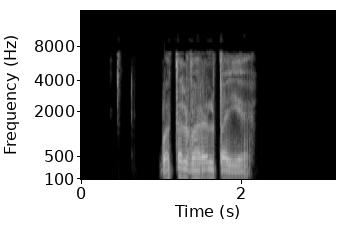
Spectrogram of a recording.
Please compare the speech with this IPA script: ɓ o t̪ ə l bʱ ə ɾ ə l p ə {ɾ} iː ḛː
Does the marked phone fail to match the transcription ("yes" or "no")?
yes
